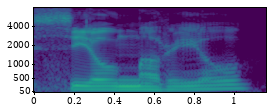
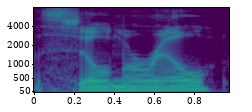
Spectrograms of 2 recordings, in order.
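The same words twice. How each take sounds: First: The word is said in an Elvish way. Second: The word is said in an English way. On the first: The speaker calls it right. "if you're pronouncing it in Elvish fashion" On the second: The speaker calls it wrong. "like lazy English Americans"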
